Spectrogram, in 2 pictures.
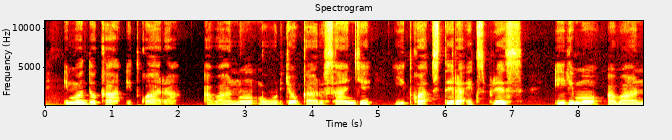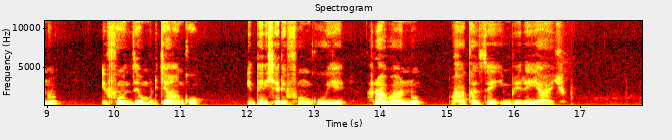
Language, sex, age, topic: Kinyarwanda, female, 18-24, government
